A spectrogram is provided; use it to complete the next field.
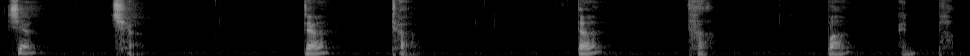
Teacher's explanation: these sounds are distinct from one another with respect to extra flow of air and not extra flow of air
